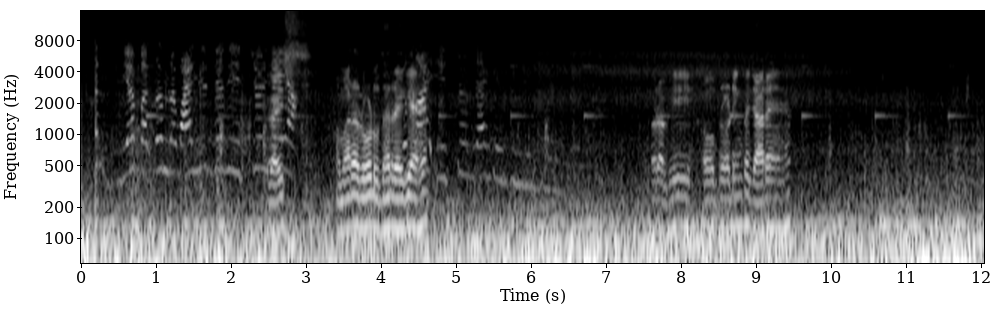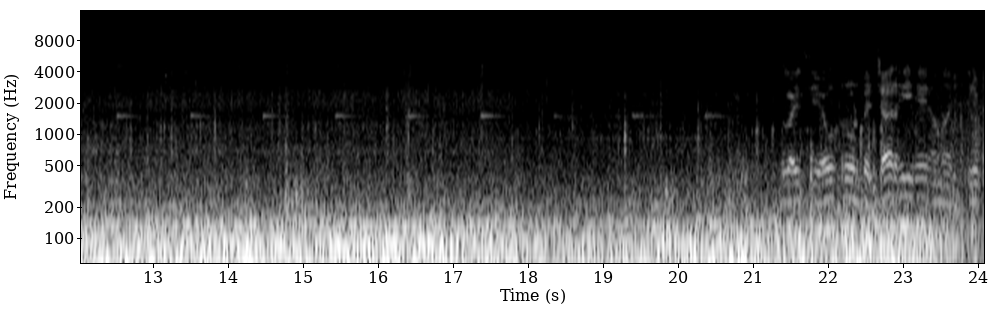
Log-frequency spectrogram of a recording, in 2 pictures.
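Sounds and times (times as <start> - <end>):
tyres rumbling on gravel track: 0.0 - 24.0
wind noise: 0.0 - 24.0.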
